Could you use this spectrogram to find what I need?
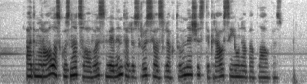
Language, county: Lithuanian, Marijampolė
